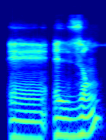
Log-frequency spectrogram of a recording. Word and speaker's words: elles ont: Alors, attention à la prononciation avec elles ont, d'accord? Dans ce cas-là, on va prononcer elles ont un ordinateur, parce que c'est une chose complètement différente à dire elles, elles sont ingénieurs, par exemple.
